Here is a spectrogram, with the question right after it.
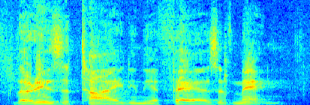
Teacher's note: this is a regular line except that there are only four strong stresses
